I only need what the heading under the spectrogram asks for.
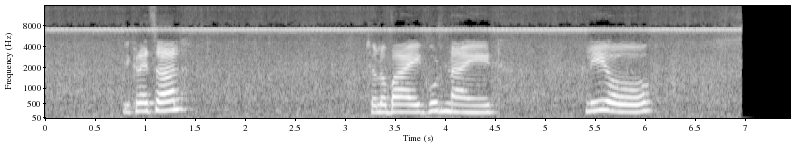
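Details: Leo, a German Shepherd, plays while holding a water mug in his mouth. He makes three drawn-out, tonal whining vocalizations that arch in pitch, with short pauses between them. A steady high electronic whine runs underneath throughout.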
